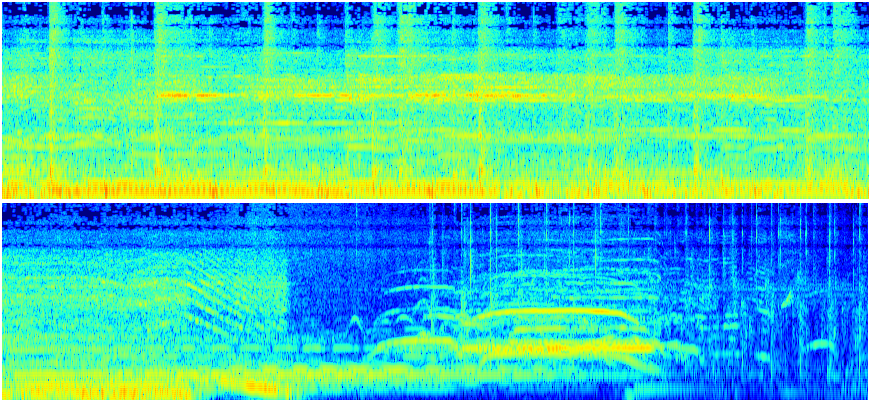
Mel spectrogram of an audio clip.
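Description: Live rock band with electric guitars, bass and drums playing the end of a song. About ten seconds in the bass and drums drop away under a falling pitch dive, leaving wavering, bending tones that cut off suddenly near the end.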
